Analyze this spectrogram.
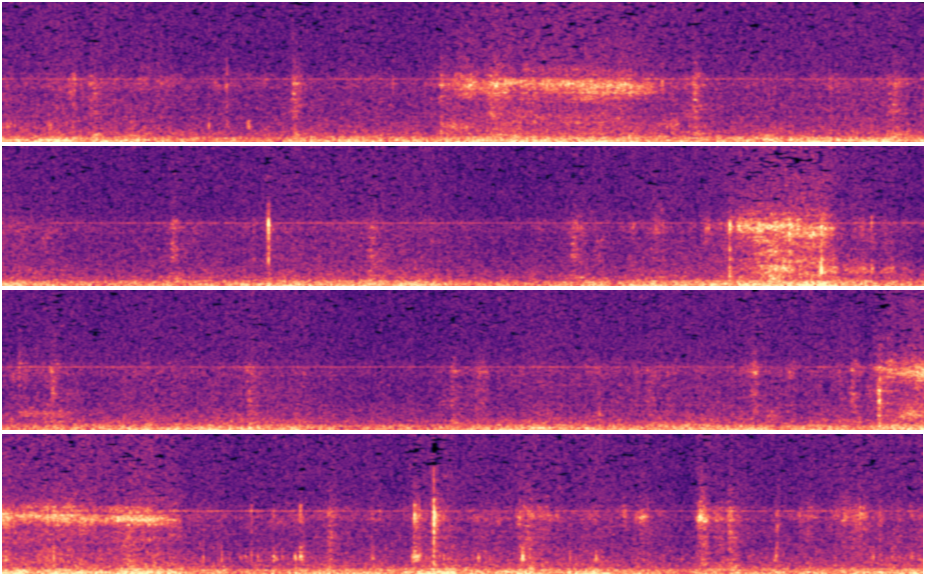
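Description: Hands softly handle and rustle small craft pieces with faint clicks and scrapes.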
